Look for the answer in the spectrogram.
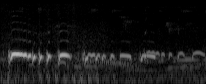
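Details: A single song phrase from a local zebra dove used to lure others: loud quick-fire stuttered coos that slow and fade into softer rolling notes.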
